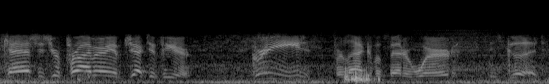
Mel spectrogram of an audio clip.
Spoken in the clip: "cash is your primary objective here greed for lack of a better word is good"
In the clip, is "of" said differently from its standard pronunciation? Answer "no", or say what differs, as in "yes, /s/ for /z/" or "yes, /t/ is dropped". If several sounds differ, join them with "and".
no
